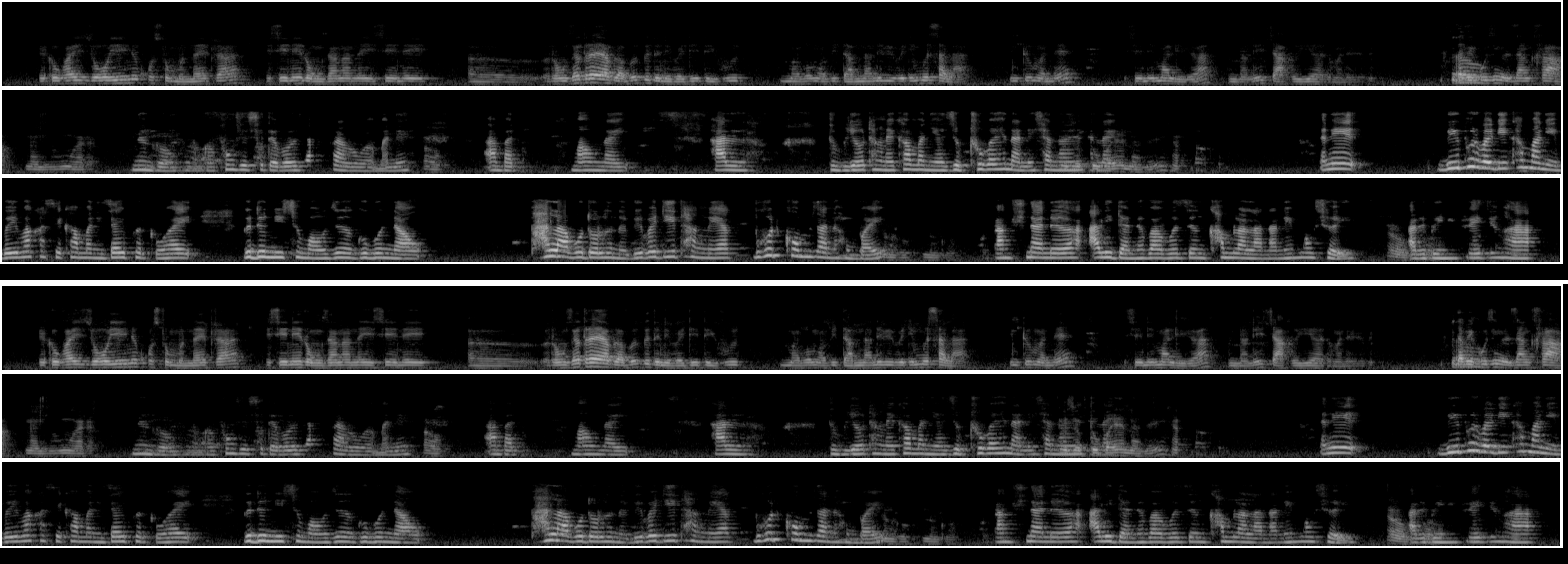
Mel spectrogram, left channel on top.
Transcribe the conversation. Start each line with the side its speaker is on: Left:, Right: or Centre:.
Right: बेखौहाय ज'यैनो खस्थ' मोननायफ्रा इसे इनै रंजानानै इसे इनै ओ रंजाद्रायाब्लाबो गोदोनि बायदि दैहु माबा माबि दामनानै बेबायदि मोसाला खिन्थु माने बिसोरनि मालिकआ अननानै जाहोयो आरो माने दा
Left: औ
Right: बेखौ जोङो जांख्रा नानि बुङो आरो
Left: नंगौ नंगौ फंसे सोदोबाव जांख्रा बुङो। माने
Right: औ
Left: आबाद मावनाय हाल दुब्लियाव थांनाय खामानिया जोबथ'बाय होननानै साननानै
Right: जोबथ'बाय
Left: लानाय
Right: होननानै
Left: औ माने बेफोरबायदि खामानि बै माख माखासे खामानि जायफोरखौहाय गोदोनि समाव जोङो गुबुनाव फाला बदल होनो बेबायदि थांनाया बुहुत खम जानो हमबाय
Right: नंगौ नंगौ
Left: बांसिनानो हा आलि दानोबाबो जों खामला लानानै मावसै।
Right: औ
Left: आरो
Right: औ
Left: बेनिफ्राय हा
